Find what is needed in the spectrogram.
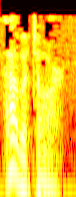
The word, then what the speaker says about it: AVTR: Mercedes-Benz Vision AVTR, pronounced Avatar.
